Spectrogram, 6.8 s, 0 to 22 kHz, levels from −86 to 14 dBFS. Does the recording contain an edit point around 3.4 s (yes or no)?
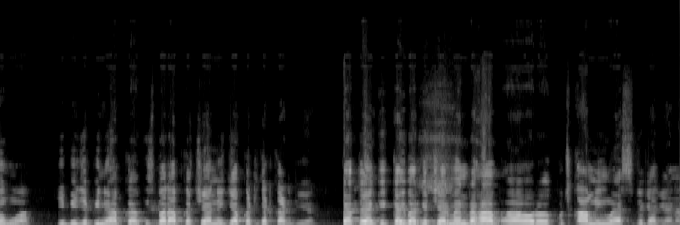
yes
